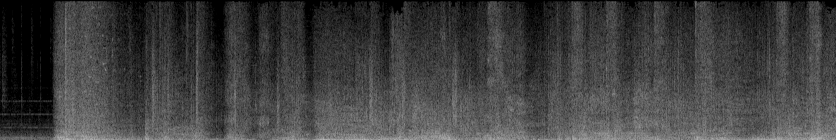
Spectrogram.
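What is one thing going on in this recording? Blows hit and slash in quick succession.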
